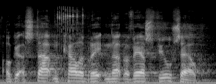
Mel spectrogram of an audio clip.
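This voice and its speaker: An actor playing a joking Scottish submarine pilot who misses home, in an audio drama. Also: male voice, medium pitch, fairly even intonation, fast, slight background noise, lightly acted. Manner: cheeky, joking.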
